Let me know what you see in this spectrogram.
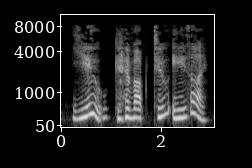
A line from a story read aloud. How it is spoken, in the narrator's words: Talia laughed, deep in her throat, like a cat purring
